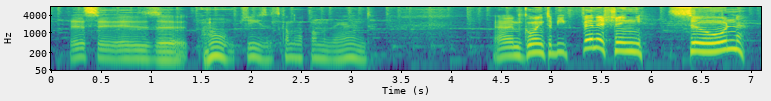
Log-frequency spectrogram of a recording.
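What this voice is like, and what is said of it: Yelling, loud voice. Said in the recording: “I'm yelling, I do not know. I have no control over that.”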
